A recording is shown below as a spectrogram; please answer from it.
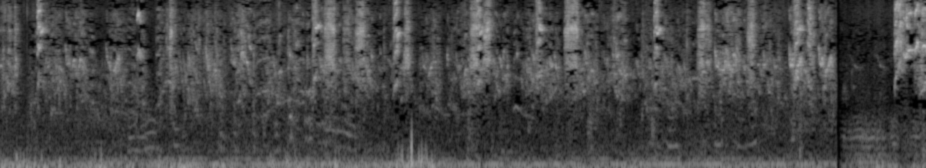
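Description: Parrots and chickens eating pumpkin on a farm fill the air with continuous squawks and chirps, a dense, busy chorus of harsh calls close to the listener.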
